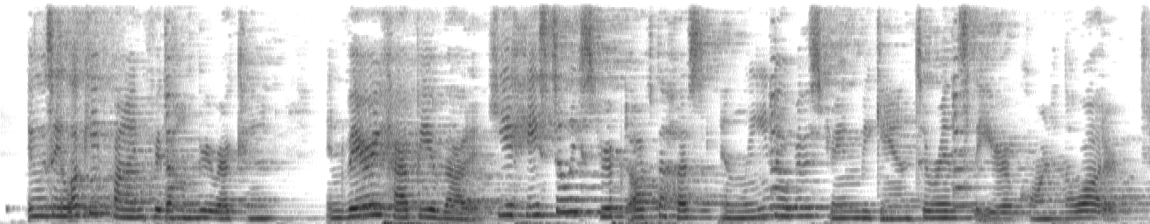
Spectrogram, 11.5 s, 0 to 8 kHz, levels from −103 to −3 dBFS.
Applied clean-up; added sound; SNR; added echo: classical method WPE with log-MMSE.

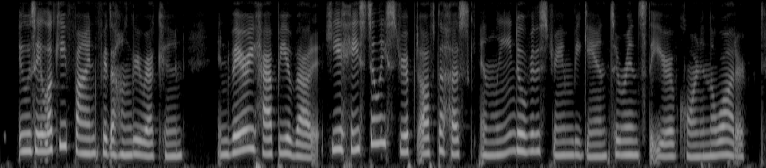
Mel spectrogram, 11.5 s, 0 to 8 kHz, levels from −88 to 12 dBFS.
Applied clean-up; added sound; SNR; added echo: none; none; none; none.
